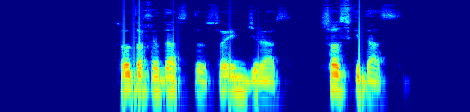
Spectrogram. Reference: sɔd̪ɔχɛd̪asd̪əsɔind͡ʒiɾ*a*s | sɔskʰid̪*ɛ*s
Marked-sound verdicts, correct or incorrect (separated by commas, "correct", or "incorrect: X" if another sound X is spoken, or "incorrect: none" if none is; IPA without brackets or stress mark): correct, incorrect: a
